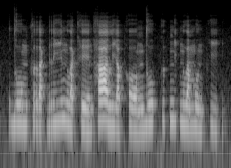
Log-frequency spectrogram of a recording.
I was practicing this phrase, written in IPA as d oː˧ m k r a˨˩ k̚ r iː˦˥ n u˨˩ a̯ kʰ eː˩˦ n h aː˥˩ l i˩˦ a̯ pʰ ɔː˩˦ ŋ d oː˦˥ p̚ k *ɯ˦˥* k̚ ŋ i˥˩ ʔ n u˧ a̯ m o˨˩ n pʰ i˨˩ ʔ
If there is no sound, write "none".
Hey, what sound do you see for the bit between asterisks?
ɯ˦˥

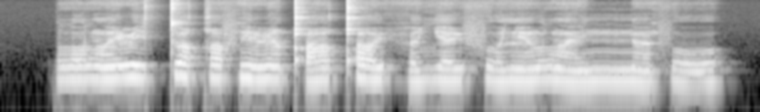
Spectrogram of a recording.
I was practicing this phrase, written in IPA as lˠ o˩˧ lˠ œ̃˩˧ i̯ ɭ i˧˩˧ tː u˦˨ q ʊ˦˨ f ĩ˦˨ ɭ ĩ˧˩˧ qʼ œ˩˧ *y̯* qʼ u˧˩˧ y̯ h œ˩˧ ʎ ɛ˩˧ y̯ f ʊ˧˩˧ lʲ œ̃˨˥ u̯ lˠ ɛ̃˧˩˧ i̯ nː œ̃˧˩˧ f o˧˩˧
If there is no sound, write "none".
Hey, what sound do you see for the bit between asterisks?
u̯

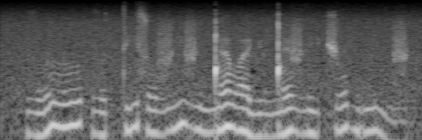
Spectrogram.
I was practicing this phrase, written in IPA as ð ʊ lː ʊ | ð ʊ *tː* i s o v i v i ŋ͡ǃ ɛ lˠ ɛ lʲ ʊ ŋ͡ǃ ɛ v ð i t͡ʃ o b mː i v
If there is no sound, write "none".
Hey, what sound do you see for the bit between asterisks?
tː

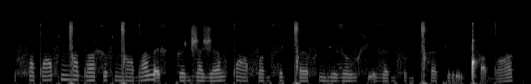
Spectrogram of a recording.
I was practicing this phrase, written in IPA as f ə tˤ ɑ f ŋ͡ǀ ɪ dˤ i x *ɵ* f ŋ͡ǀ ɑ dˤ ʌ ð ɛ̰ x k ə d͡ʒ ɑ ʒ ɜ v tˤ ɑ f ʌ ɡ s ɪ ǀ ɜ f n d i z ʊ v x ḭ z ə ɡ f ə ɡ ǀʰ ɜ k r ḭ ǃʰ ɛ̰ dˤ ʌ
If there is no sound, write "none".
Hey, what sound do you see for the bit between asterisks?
ə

